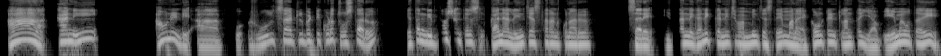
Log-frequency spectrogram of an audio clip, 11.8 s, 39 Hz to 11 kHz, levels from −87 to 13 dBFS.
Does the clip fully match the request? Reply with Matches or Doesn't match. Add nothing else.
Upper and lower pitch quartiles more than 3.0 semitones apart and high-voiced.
Doesn't match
